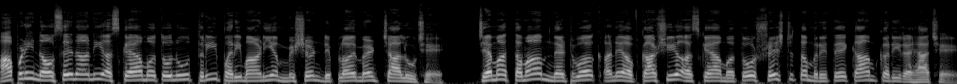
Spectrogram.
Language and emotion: Gujarati, neutral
